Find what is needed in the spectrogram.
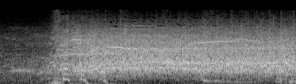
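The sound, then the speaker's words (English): A large basketball arena crowd erupts into loud, sustained cheering as a player makes the first of two free throws with 1.2 seconds left, swelling quickly from a murmur into a dense roar with whoops and shouts rising above it. “We'll let the crowd tell you what happens on free throw number one.”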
